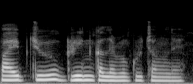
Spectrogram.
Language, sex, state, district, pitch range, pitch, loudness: Wancho, female, Arunachal Pradesh, Longding, 180-200 Hz, 190 Hz, -13 LUFS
